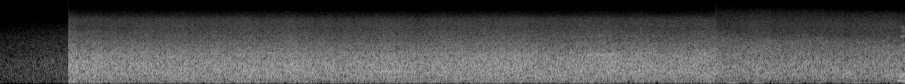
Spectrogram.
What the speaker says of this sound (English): Now finally, we come to Indian Creek Falls.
